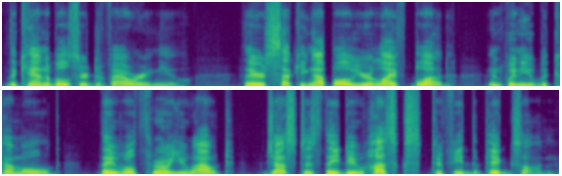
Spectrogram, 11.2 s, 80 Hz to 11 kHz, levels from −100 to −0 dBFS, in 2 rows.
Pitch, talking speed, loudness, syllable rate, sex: 125 Hz, 175 wpm, -18 LUFS, 4.5 syllables/s, male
